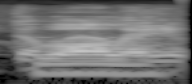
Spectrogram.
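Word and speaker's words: Whalley: Wally.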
